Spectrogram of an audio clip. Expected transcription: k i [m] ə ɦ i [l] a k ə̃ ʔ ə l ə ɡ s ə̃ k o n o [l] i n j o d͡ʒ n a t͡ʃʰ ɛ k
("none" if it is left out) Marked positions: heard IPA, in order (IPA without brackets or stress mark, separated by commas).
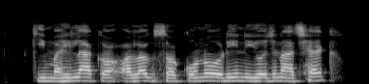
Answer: m, l, ɾ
